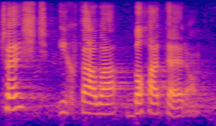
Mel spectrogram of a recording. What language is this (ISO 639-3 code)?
pol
